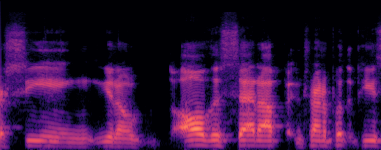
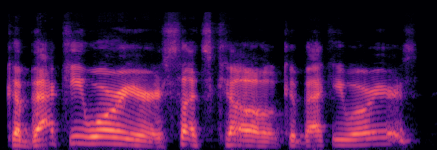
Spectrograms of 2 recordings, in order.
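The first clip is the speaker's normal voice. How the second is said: usual speaking voice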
